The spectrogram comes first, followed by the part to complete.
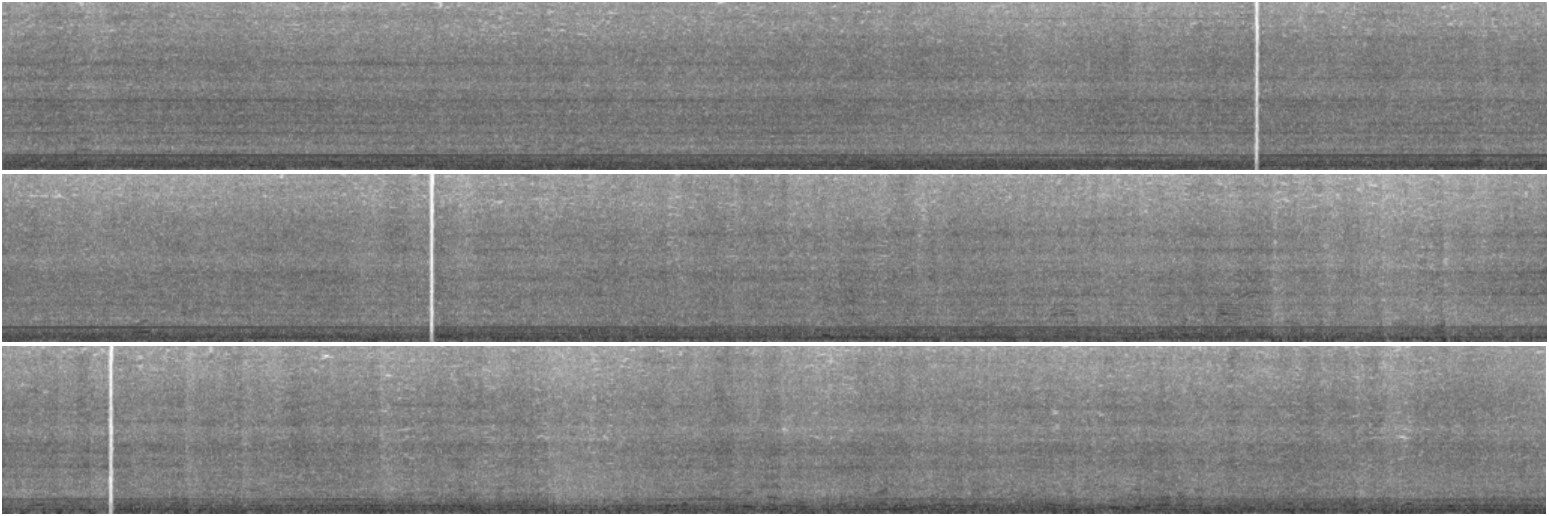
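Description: Aircraft turbine engine running on the apron: a steady dense noise with a thin, high, steady whine running through it.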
